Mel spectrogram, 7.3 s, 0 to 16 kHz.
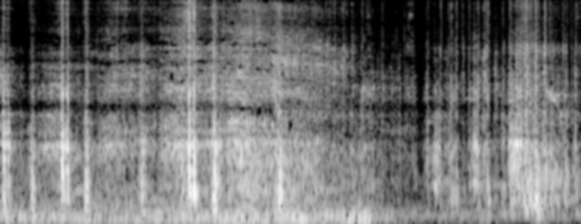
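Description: Redcat 1964 Impala lowrider RC car's hard little wheels rolling over rough asphalt: a steady gritty rumble with scattered clicks and knocks.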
